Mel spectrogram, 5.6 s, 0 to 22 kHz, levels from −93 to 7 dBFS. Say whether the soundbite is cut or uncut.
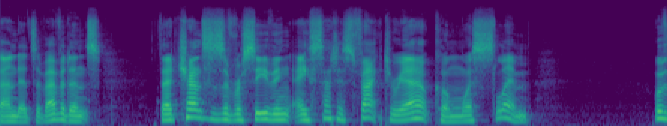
uncut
